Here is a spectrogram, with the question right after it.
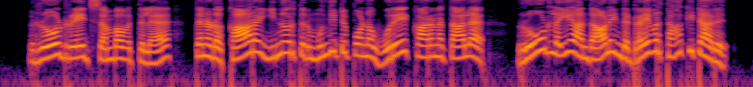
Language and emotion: Tamil, angry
